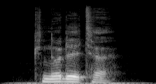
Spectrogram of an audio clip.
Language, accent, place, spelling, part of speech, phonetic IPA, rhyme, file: German, Germany, Berlin, knuddelte, verb, [ˈknʊdl̩tə], -ʊdl̩tə, De-knuddelte.ogg
- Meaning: inflection of knuddeln: 1. first/third-person singular preterite 2. first/third-person singular subjunctive II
